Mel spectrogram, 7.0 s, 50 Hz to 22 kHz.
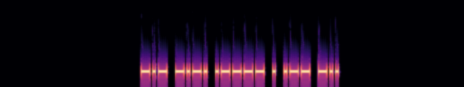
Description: Morse code, heard as a keyed tone, about 28 wpm, 700 Hz. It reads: KC1EWD
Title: USA Call Signs - 6 Characters - Repeated 2x - 28wpm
